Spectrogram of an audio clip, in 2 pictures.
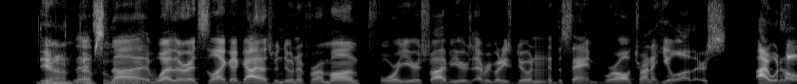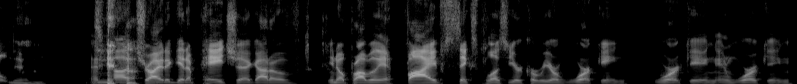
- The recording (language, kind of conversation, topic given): English, unstructured, What hobby pushed you out of your comfort zone, and what happened next?
- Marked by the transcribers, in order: laughing while speaking: "Yeah"; tapping; other background noise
